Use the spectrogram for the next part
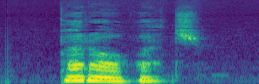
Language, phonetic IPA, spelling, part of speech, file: Polish, [paˈrɔvat͡ɕ], parować, verb, LL-Q809 (pol)-parować.wav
